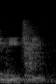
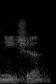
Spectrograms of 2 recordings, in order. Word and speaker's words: Nietzsche: was taught to say michi so i say nichi but it is pronounced nietzsche um nietzsche said that uh i believe it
